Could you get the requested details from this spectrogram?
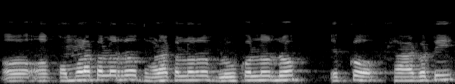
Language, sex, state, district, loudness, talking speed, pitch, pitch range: Odia, male, Odisha, Nuapada, -16 LUFS, 130 wpm, 195 Hz, 175-205 Hz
